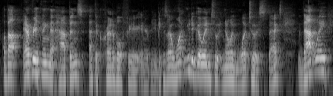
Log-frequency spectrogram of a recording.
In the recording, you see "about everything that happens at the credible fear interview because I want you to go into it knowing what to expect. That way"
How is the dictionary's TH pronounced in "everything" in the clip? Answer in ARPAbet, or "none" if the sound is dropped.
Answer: TH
